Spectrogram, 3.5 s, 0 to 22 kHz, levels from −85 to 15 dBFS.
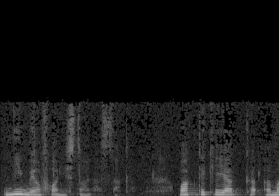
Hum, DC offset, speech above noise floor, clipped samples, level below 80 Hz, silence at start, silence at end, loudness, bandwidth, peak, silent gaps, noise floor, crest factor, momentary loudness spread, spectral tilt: none; under 0.1%; 23 dB; under 0.1%; -70 dBFS; 0.05 s; 0 s; -27 LUFS; 11 kHz; -10 dBFS; none; -50 dBFS; 18 dB; 21 LU; -5.5 dB/octave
